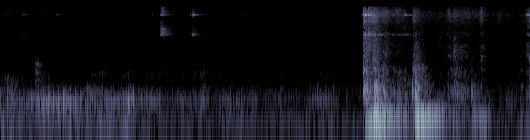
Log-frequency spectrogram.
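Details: A female Bengal cat purrs in a soft, low, even rumble for several seconds, then a loud, harsh, noisy burst cuts across it and fades in uneven pulses.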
